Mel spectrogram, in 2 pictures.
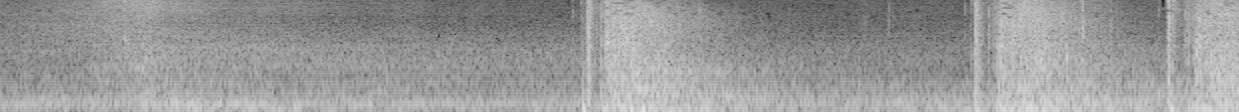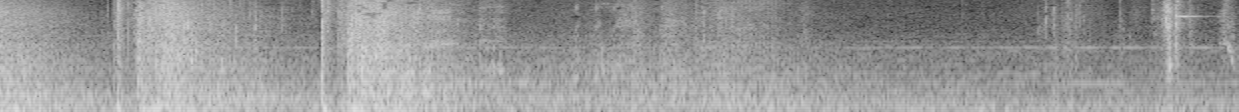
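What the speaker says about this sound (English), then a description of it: "More shots than I wanted to use" Several loud gunshots ring out in Alien: Isolation, a spaced volley of sharp blasts with echoing tails over a dim ambient hum, close and without speech.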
